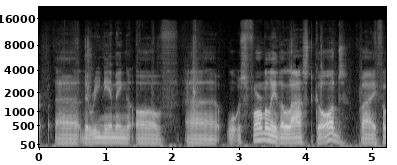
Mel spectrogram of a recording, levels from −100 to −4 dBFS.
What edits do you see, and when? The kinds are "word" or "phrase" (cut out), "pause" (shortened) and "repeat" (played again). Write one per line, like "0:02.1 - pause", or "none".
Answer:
none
